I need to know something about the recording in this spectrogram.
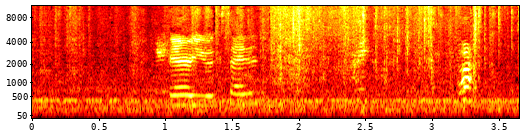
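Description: A young girl speaks in a high voice close by.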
